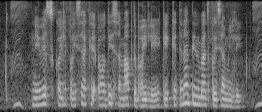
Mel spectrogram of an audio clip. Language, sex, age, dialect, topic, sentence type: Bhojpuri, male, 18-24, Northern, banking, question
